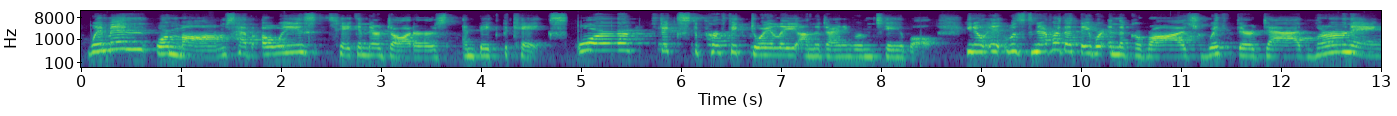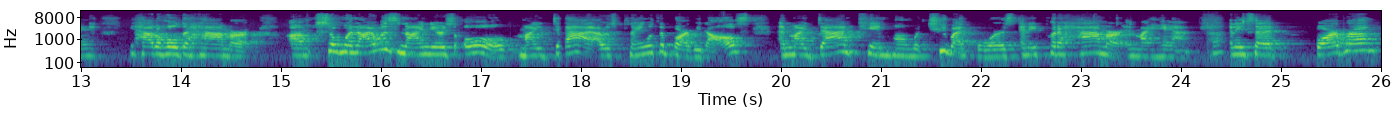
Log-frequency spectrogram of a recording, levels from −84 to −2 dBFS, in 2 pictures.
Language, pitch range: English, 205-275 Hz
